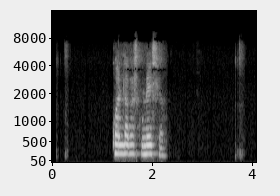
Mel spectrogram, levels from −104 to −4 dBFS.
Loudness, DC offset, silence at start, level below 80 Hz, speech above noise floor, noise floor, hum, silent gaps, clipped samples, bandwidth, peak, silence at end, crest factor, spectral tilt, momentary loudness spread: -26 LUFS; under 0.1%; 1.2 s; -80 dBFS; 59 dB; -84 dBFS; none; none; under 0.1%; 7.8 kHz; -10 dBFS; 1.8 s; 22 dB; -4.5 dB/octave; 9 LU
